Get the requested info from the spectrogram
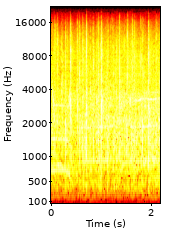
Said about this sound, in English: My wife, can you clap your hands? Come on, let's stand to our feet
